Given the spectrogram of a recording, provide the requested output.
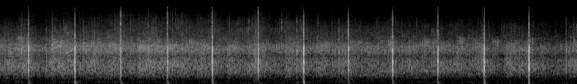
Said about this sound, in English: Can we give him a hand clap tonight? And can we give our youth a hand clap tonight?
